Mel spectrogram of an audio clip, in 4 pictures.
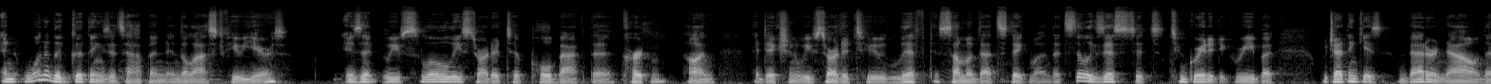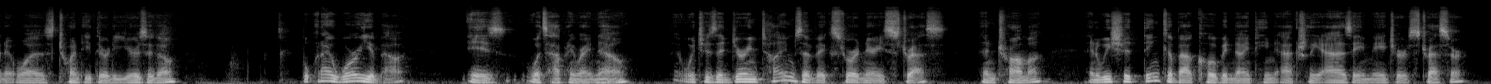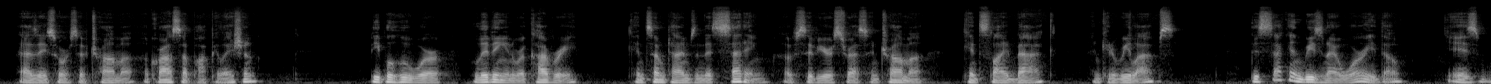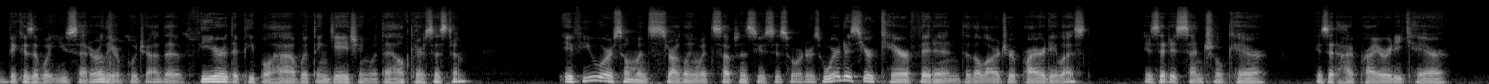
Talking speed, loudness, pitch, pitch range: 170 wpm, -24 LUFS, 95 Hz, 85-115 Hz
